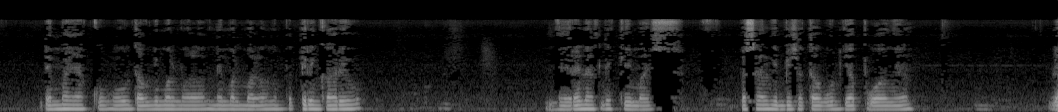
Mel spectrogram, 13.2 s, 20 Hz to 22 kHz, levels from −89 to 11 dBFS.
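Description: Speech clip with heavy MP3 compression damage throughout, likely from low-bitrate encoding around 32 kbps. Nothing remains above 10.6 kHz, and weak spectral detail flickers between frames, giving a watery, swirly texture, metallic chirps on s sounds, and smeared attacks.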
